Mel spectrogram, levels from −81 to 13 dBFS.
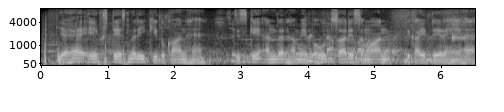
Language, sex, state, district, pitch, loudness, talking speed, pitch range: Hindi, male, Rajasthan, Bikaner, 110 Hz, -15 LUFS, 145 wpm, 105-120 Hz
